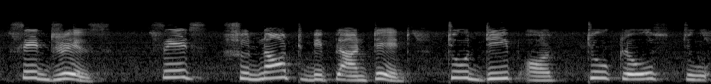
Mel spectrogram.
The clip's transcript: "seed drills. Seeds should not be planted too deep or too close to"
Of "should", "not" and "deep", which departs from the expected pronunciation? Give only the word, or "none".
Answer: none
